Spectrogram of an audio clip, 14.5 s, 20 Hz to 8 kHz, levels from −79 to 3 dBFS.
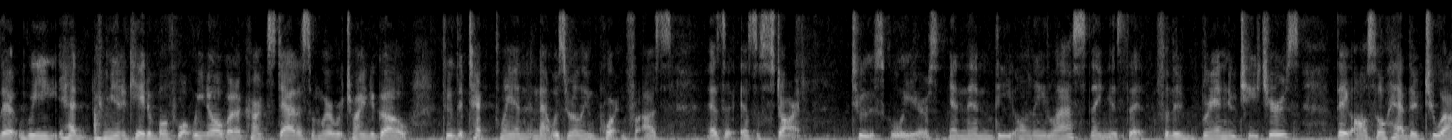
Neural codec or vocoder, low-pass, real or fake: codec, 16 kHz, 4 kbps, FreqCodec, smaller model; 7.2 kHz; fake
